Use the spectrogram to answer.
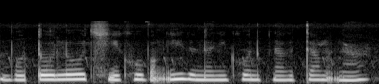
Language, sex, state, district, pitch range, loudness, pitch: Garo, female, Meghalaya, South Garo Hills, 210-230 Hz, -14 LUFS, 220 Hz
